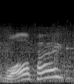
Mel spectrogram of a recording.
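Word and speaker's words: Hualapai: How do they pronounce it? Walapai.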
